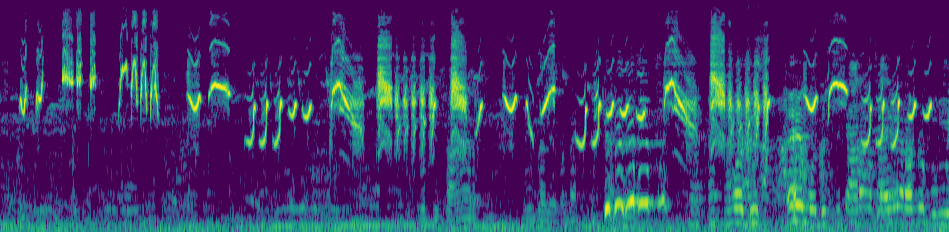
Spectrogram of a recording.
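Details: Long-tailed shrike at a bird singing contest, caged on a hanging pole, delivering varied high whistles, quick repeated hooked notes and scratchy bursts in a lively run, with people talking underneath.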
